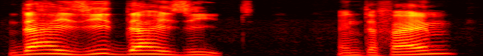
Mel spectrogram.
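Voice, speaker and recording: A man's voice: a little high, quick pace, no echo. A man with an Egyptian accent hosting a casual podcast interview, chatty and constantly asking "you understand?". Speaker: podcast host.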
